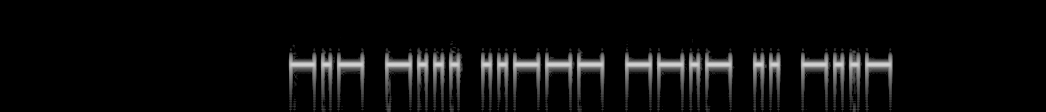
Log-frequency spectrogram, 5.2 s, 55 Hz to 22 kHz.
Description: Morse code, heard as a keyed tone, about 30 wpm, 700 Hz. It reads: KB2QIX
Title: USA Call Signs - 6 Characters - Repeated 3x - 30wpm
